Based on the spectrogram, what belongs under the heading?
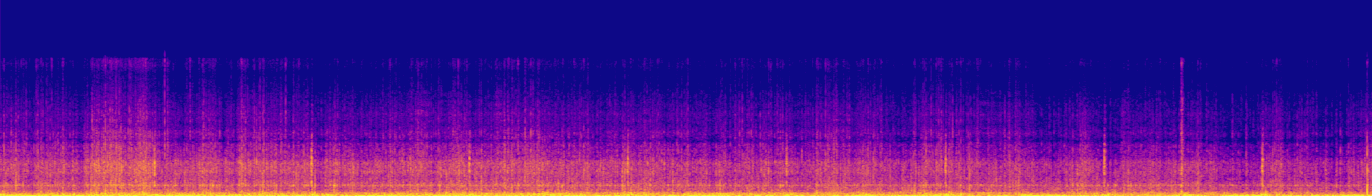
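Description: Heavy rain pattering on a car's roof and windshield, heard from inside the cabin, over the steady low rumble of the engine and tyres on a wet road.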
